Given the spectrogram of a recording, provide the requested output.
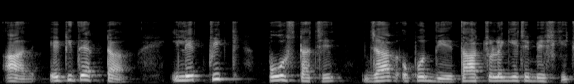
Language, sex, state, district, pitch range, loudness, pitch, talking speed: Bengali, male, West Bengal, Dakshin Dinajpur, 155-200 Hz, -19 LUFS, 175 Hz, 145 wpm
